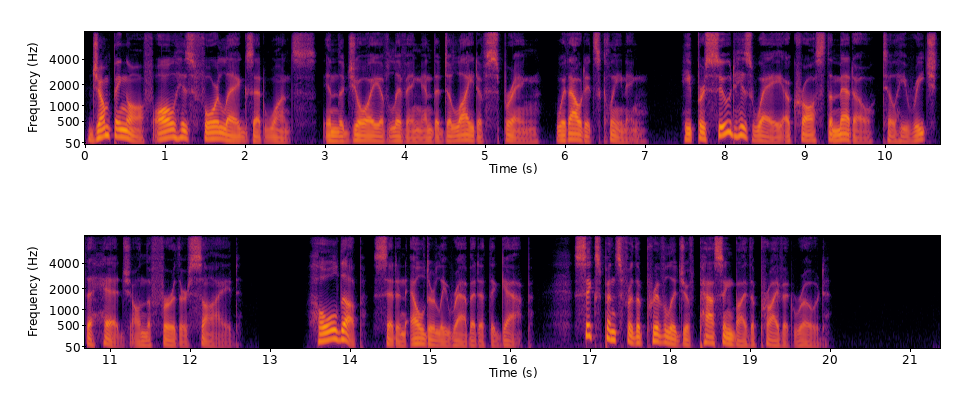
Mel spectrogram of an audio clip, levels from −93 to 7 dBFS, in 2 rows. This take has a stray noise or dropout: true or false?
false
